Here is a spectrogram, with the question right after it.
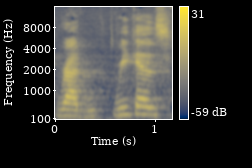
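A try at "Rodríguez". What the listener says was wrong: Now you see, what happened? You lost the R. Rodriguez. Oh, you used the R.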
